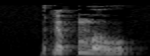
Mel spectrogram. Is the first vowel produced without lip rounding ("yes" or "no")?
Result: yes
